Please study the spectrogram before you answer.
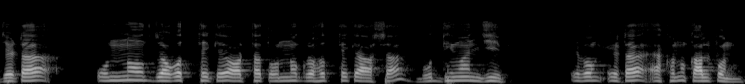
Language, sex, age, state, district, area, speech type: Bengali, male, 45-60, West Bengal, Paschim Bardhaman, rural, spontaneous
